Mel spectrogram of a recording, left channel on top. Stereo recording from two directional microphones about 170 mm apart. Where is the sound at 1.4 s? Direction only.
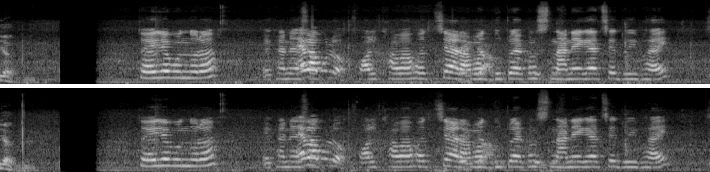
15° left (ahead or behind).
